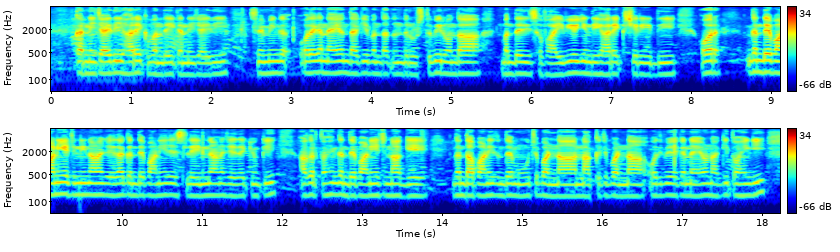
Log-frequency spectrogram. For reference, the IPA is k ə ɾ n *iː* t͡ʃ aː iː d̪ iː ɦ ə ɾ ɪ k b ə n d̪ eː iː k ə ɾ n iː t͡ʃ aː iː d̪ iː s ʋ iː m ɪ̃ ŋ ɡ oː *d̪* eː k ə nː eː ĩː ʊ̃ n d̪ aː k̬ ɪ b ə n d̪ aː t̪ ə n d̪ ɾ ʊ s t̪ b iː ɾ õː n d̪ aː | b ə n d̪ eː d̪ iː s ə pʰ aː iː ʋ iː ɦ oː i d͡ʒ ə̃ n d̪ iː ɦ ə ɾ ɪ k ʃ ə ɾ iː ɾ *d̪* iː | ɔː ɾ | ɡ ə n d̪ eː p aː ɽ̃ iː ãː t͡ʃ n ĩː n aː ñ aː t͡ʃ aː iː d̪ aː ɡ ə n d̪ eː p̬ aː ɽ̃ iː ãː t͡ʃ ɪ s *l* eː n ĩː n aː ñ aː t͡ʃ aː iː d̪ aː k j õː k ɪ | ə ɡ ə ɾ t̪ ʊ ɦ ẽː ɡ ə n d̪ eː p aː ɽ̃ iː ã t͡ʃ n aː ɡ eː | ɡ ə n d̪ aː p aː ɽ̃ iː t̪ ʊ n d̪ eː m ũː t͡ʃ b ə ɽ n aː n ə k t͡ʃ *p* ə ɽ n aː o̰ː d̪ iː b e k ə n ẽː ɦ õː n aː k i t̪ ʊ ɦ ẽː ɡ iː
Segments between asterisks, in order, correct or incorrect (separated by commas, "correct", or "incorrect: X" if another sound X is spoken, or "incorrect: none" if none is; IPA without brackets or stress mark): correct, correct, correct, correct, incorrect: b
